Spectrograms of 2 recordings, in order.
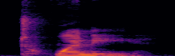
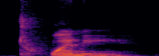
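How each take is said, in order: First: The T is dropped, leaving only an N sound. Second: The same.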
